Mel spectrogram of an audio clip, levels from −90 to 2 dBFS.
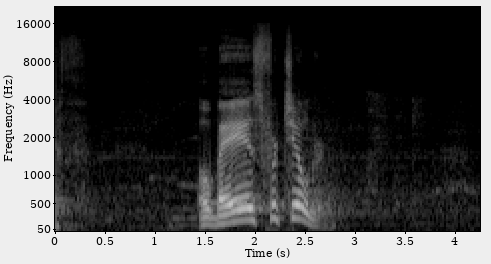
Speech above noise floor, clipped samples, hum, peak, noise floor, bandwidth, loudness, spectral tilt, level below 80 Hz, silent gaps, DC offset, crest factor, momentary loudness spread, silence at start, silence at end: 38 dB; under 0.1%; none; -16 dBFS; -68 dBFS; 15 kHz; -31 LUFS; -5 dB/octave; -78 dBFS; none; under 0.1%; 20 dB; 22 LU; 0 s; 1.6 s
